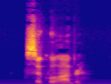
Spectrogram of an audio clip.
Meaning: helpful
- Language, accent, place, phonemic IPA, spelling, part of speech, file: French, France, Lyon, /sə.ku.ʁabl/, secourable, adjective, LL-Q150 (fra)-secourable.wav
